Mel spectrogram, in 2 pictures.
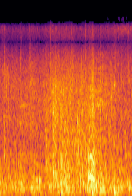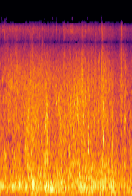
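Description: Wind buffeting the microphone over open sea, with water washing against the side of a small boat and a few brief knocks.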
